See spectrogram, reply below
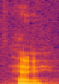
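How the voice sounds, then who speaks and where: A man playing a weary, tender young demon in an intimate ASMR roleplay, speaking softly and hesitantly with gentle wry humor. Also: a little hiss or hum. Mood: sympathetic, gentle. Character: weary, tender young male demon working a phone line. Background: rain and thunder.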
